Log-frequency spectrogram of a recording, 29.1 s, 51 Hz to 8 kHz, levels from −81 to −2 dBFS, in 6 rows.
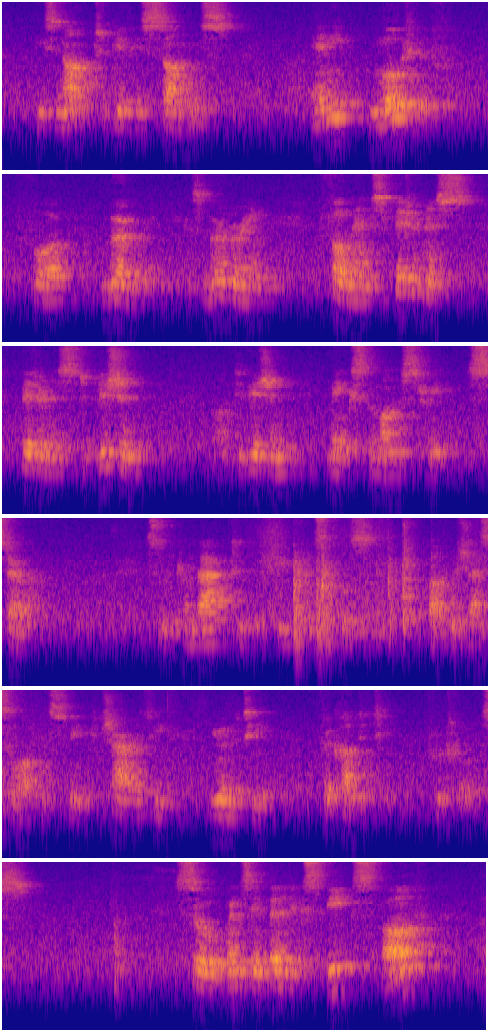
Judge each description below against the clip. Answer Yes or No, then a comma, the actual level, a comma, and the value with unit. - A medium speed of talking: No, slow, 95 wpm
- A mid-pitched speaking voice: No, low, 125 Hz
